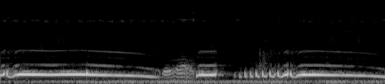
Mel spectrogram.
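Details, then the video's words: Morning calls of a Javan turtle dove in full voice: a long, sustained hollow note that falls slowly, a quick stuttering rolled phrase, then another drawn-out steady note, over a constant low background hum. "BURUNG PUTER GACOR , TEMAN NGOPI PAGI HARI BIKIN ADEM SUASANA"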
